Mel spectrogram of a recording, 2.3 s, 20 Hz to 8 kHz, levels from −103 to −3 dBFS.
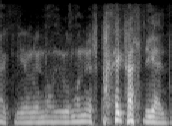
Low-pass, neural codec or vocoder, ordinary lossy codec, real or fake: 7.2 kHz; codec, 24 kHz, 3 kbps, HILCodec; Opus, 64 kbps; fake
